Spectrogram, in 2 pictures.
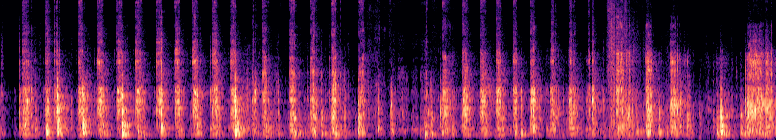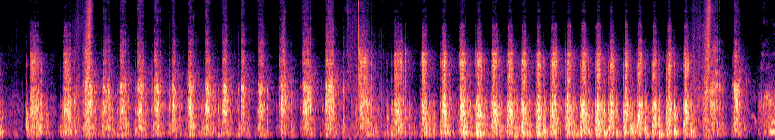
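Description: A hand tool working a fastener into an RC jet's fuselage: a steady run of short rubbing, rasping strokes, about three or four a second, that falters briefly around the middle.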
